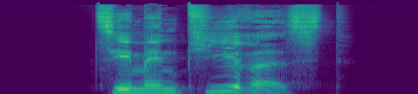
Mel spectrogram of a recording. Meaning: second-person singular subjunctive I of zementieren
- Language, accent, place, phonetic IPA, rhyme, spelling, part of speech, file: German, Germany, Berlin, [ˌt͡semɛnˈtiːʁəst], -iːʁəst, zementierest, verb, De-zementierest.ogg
